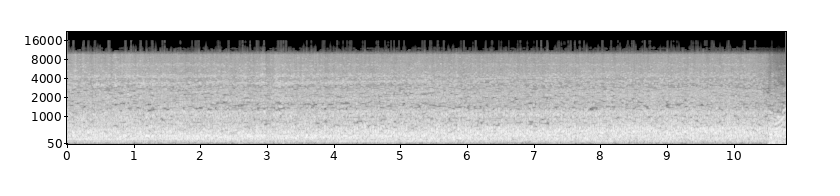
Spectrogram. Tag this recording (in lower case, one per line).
vehicle
outside, urban or man-made
airscrew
